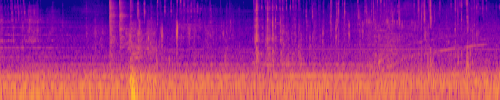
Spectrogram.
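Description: Film sound design: a steady deep drone under a patter of mechanical clicks and ticks from a laboratory machine, with one heavy thump under three seconds in and faint rising tones near the end.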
